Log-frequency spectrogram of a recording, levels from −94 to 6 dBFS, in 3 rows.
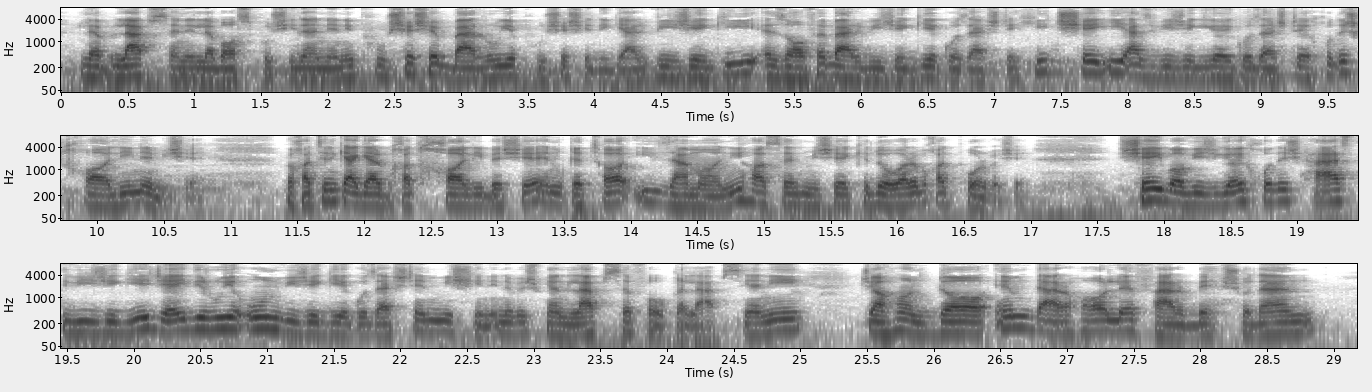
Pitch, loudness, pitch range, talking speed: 110 Hz, -23 LUFS, 100-125 Hz, 140 wpm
